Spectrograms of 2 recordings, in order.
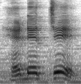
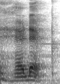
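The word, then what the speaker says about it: headache: यहाँ पढ़ने में मिस्टेक हो जाती है उसके स्पेलिंग की वजह से, एच ई ए डी ए सी एच ई, हेडेचे पढ़ना कई लोग गलत से करते हैं, सही है हेडेक।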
